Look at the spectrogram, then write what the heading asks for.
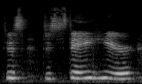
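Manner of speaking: high, mock-soothing big sister voice; calm him down sweetly while faking it; imitating a child reassuring her crying brother. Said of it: "And I'm just like".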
